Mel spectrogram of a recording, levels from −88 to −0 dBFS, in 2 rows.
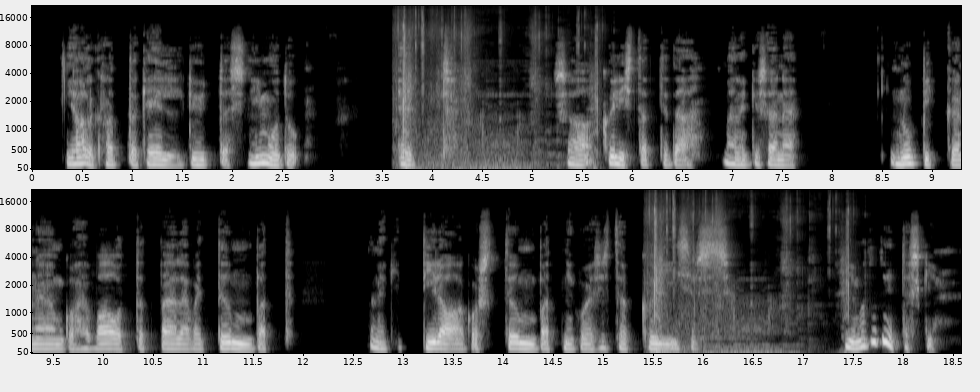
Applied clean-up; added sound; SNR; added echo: classical method log-MMSE.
